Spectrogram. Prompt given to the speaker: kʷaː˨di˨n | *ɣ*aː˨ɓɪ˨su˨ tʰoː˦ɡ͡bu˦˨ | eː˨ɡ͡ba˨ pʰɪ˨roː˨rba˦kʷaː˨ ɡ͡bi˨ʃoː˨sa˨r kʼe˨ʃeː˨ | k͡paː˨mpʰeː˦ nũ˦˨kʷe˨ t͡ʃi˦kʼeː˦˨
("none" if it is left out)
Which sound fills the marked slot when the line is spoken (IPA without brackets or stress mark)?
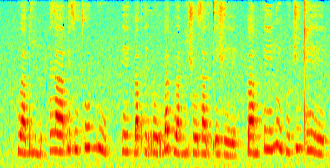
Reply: ɣ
